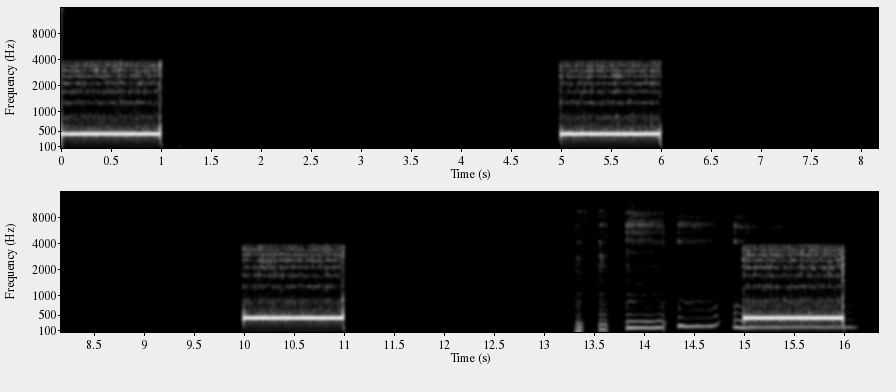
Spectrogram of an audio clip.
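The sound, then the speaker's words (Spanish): A steady telephone line tone sounds in one-second beeps repeating about every five seconds, clear, with a short burst of dialing-like tones near the end before the last beep. “Cuando la radio es el pito del teléfono.”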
